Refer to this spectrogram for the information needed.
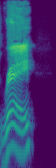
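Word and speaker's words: Rhea: Ray Seahorn, as she explained on her Twitter, it's pronounced Ray, still crushing it.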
